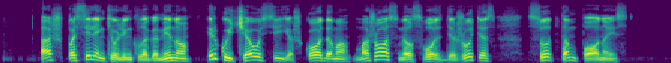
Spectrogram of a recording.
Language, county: Lithuanian, Kaunas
